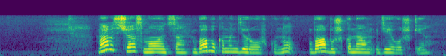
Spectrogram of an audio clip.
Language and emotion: Russian, neutral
